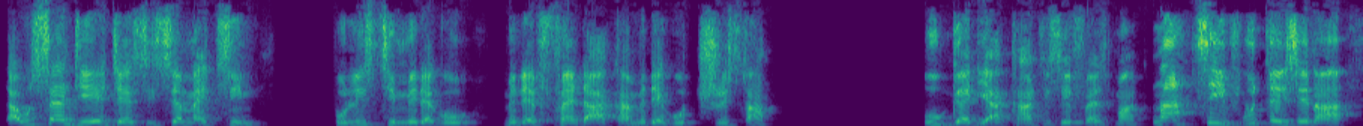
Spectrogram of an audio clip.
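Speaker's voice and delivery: ordinary talk, nothing marked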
